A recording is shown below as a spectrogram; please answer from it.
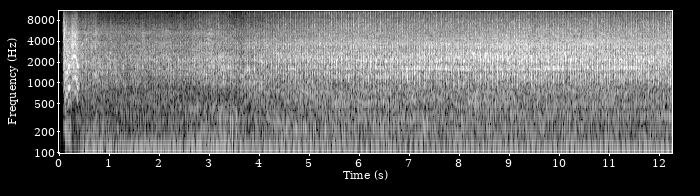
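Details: Toyota Land Cruiser BJ45 diesel, started after about 5 seconds of priming and taken out of gear: catches within a second, then a steady even clatter at idle with no knocks or misses; normal start and idle.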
